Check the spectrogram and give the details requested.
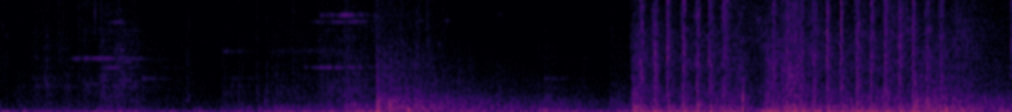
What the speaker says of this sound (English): There's a Meister turret here.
